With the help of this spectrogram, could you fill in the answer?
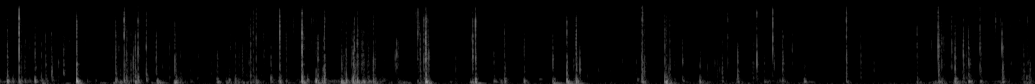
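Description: A thin, clear plastic film bag is pulled, rubbed and crinkled with the fingertips of both hands. It makes a dense run of sharp, bright crackles and snaps with soft low rustling underneath. The bursts come in irregular clusters, separated by brief quiet gaps.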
